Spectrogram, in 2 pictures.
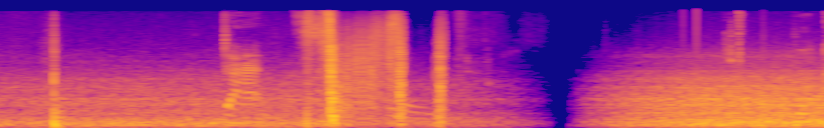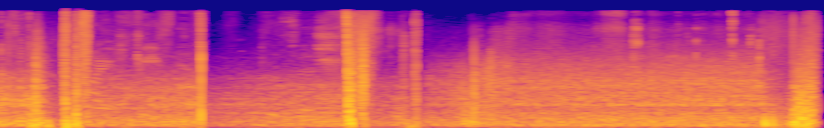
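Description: Steady car-cabin road noise from a moving car, broken by several sharp knocks from the handheld recording device being handled. The sound drops out completely for about half a second around three seconds in.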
